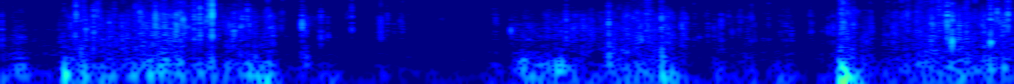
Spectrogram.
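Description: A hand-sized sheet of thin, flexible, clear plastic bubble wrap is held in front of a microphone and crumpled and crinkled with the fingers. Dense, bright crackling and crinkling comes in bursts, fades to near silence around the two-second mark, then resumes with sharper crunchy snaps toward the end.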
